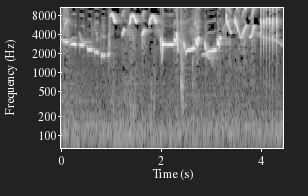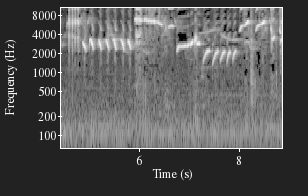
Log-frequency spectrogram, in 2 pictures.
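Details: Long, varied outpouring from a sooty-headed bulbul: sweet descending whistles, abrupt slurs, short buzzy rattles and chattering runs, continuous with only brief gaps.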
